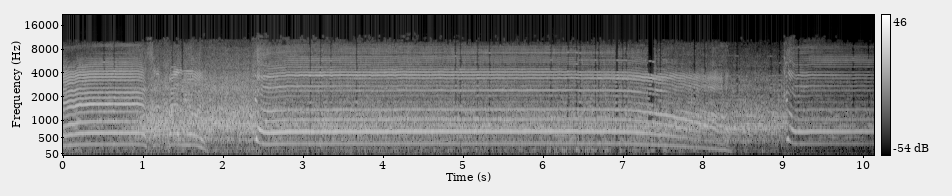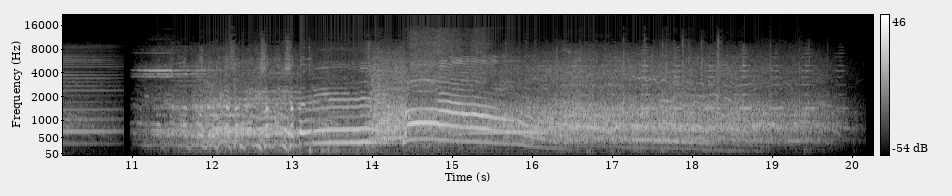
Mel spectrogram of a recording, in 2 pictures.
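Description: A football commentator's drawn-out goal cry, one long shout held steady for several seconds and then falling away, over crowd noise. After a brief cut, a second goal cry swoops up and slides slowly down over the crowd.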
